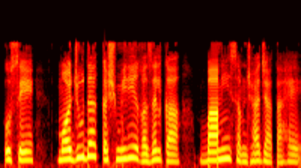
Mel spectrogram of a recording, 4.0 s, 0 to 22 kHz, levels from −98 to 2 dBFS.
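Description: At 1.62 s there is concealed Bluetooth headset packet loss. A brief gap of about 15 ms between headset and phone was filled by repeating a recent stretch of the waveform. At 2.81 to 2.89 s a longer run follows, about 82 ms. That points to a string of consecutive lost packets. The repeated waveform turns into a steady buzzy tone at full level. A small warble marks where real speech returns, over the light grain of the mSBC link.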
